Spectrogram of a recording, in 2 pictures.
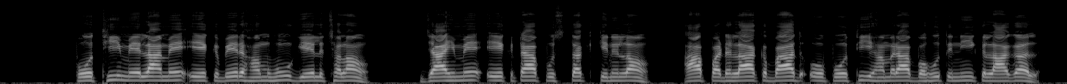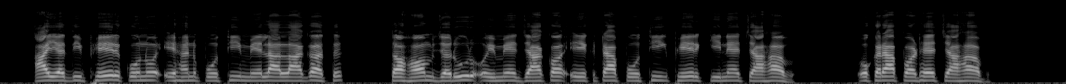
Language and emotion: Maithili, neutral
